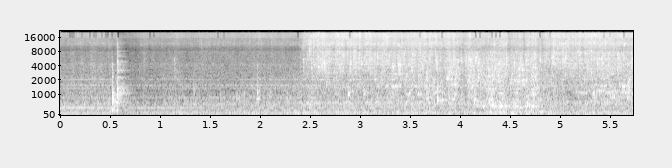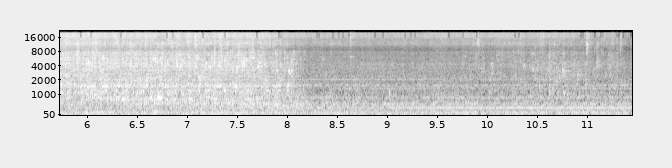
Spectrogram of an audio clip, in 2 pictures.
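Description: Broth poured into a pot of sinigang na liempo, a steady rushing liquid pour lasting about five and a half seconds, close and fairly loud over a constant background hum, with a small knock just before it.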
